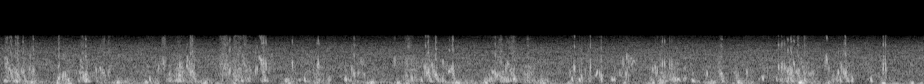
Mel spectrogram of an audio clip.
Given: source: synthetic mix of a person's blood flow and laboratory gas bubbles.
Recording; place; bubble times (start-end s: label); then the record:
Doppler ultrasound of blood flow; precordium
0.00-0.39 s: bubbles
0.54-1.11 s: bubbles
1.46-2.01 s: bubbles
2.18-2.74 s: bubbles
2.83-3.33 s: bubbles
3.41-3.68 s: bubbles
3.92-3.98 s: bubbles
4.03-4.59 s: bubbles
4.83-5.51 s: bubbles
5.67-6.07 s: bubbles
6.10-6.38 s: bubbles
6.49-6.99 s: bubbles
7.04-7.11 s: bubbles
7.17-7.27 s: bubbles
7.33-7.41 s: bubbles
7.44-7.52 s: bubbles
7.56-7.72 s: bubbles
7.74-8.56 s: bubbles
8.67-8.76 s: bubbles
8.80-8.90 s: bubbles
From the record:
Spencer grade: 3 (all of the cardiac periods contain showers or single bubble signals, but not dominating or overriding the cardiac motion signals); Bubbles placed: anywhere in the cardiac cycle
